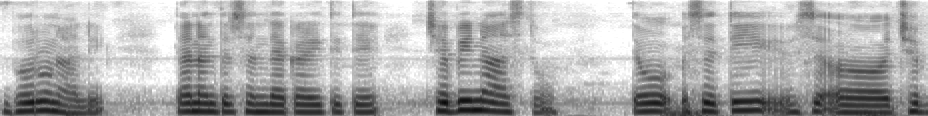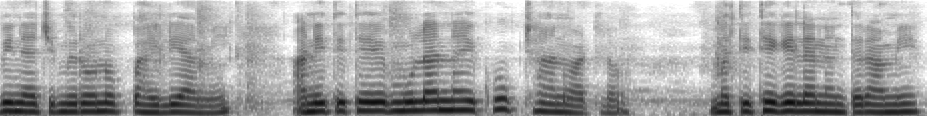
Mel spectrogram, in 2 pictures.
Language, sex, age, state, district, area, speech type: Marathi, female, 30-45, Maharashtra, Ahmednagar, urban, spontaneous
